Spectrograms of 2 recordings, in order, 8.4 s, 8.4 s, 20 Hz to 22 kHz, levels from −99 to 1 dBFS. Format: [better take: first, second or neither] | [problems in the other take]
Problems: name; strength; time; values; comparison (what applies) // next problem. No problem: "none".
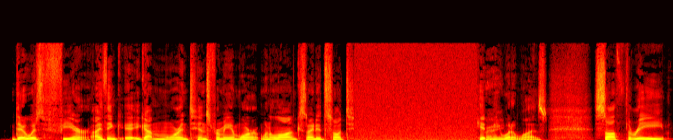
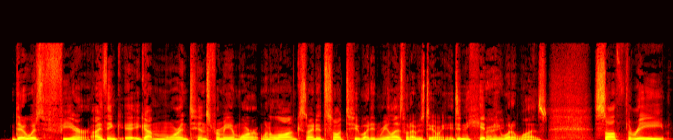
second | audio cutting out; filled with static; at 4.5 s for 1.5 s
